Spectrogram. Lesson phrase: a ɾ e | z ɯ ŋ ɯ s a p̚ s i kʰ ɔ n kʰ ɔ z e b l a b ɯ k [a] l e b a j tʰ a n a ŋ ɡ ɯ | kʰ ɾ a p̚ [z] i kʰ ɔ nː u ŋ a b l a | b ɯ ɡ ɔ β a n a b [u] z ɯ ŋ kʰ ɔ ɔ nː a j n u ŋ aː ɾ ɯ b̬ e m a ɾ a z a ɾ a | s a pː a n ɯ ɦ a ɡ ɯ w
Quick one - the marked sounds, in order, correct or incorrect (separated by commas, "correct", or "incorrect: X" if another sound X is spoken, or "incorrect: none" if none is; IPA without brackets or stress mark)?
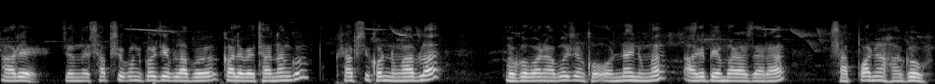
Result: correct, incorrect: s, incorrect: ɯ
